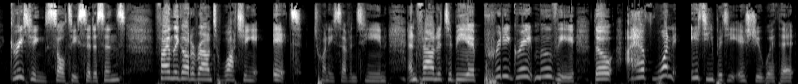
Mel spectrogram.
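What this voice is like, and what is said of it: Put-on posh accent. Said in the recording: “I'm going to do it with the posh accent ... Do it with the posh accent.”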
